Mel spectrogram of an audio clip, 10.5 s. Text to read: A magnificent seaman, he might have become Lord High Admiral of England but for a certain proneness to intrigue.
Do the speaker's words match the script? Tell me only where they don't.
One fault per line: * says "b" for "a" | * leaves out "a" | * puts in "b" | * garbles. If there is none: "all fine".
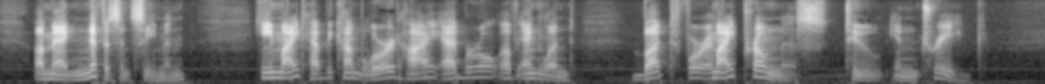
* says "might" for "certain"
